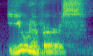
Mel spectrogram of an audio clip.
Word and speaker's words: universe: We don't say the E at the end. All right.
